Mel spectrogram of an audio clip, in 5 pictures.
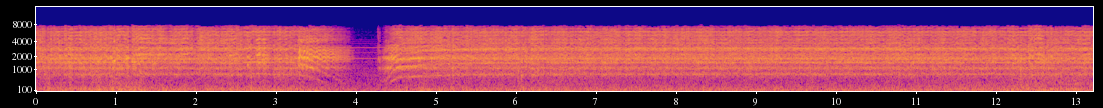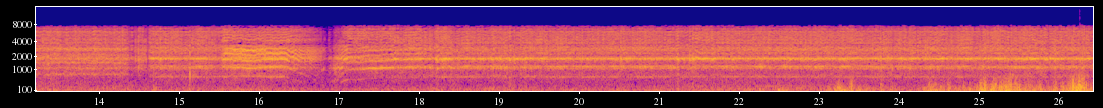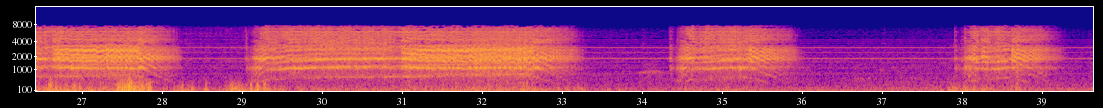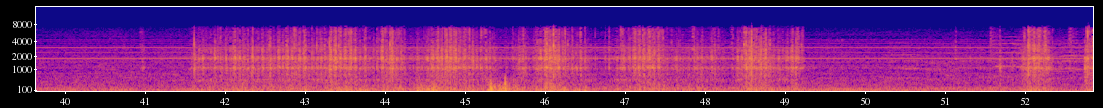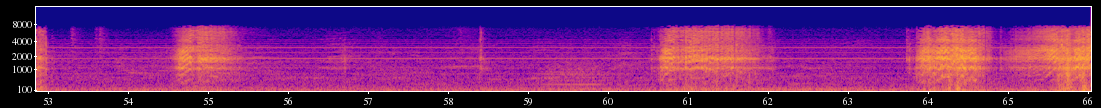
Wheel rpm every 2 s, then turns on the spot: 200, 150, 120, 200, 200, 200, 200, 180, 110, 160, 160, 160, 160, 150, 60, 160, 60, 80, 0, 30, 0, 20, 20, 20, 20, 0, 10, 20, 0, 0, 40, 10, 60.
42-50 52-54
